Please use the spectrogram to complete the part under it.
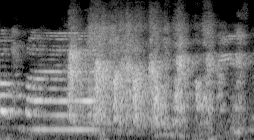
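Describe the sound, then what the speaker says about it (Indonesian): A group receives applause in an Islamic education classroom, a brief burst of clapping from several people after a held tone, dense and fairly loud for a couple of seconds. "beri tepuk tangan untuk kelompok"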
